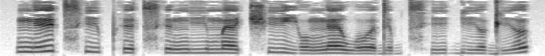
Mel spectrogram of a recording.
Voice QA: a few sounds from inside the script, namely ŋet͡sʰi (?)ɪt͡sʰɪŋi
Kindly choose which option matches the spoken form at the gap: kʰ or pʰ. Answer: pʰ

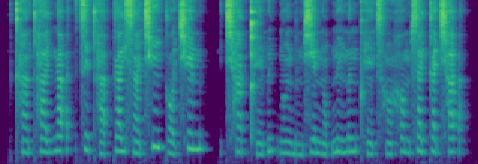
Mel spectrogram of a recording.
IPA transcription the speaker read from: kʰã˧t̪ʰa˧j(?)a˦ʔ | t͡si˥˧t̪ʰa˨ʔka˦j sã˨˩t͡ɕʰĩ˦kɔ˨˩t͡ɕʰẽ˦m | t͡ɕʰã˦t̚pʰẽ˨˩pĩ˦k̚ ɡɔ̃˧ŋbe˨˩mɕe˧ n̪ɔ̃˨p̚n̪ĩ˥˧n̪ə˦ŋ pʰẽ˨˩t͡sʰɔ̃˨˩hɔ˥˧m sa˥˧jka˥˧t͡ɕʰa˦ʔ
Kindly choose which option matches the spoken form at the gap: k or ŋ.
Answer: ŋ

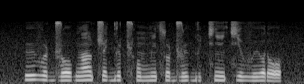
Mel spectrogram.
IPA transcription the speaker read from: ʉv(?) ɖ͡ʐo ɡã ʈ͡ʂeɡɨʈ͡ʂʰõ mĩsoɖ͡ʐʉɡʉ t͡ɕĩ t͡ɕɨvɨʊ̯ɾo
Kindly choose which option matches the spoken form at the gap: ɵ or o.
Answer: ɵ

